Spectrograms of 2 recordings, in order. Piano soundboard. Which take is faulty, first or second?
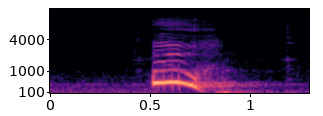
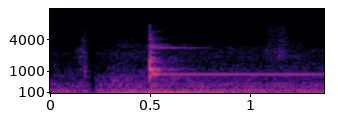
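second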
